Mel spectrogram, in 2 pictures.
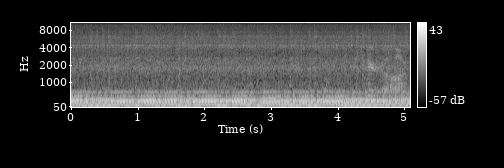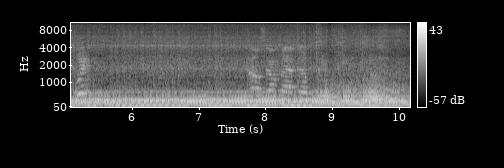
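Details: Rebuilt 125cc project bike after new throttle, started with a drill: steady, even single-cylinder putter, no misses or knocks; idling cleanly.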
